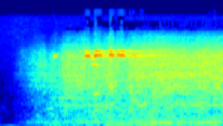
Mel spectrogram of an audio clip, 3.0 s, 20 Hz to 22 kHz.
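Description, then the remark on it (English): Castro's 16-car motorcade rolls over the Roman cobblestones into St. Peter's Square, Rome, under very tight security: a loud roar of engines and rattling tyre noise that swells within the first second and holds steady, with faint high tyre squeals. “Peter Square was under very tight security this morning as Castro's 16-car motorcade screeched over the Roman cobblestones.”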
